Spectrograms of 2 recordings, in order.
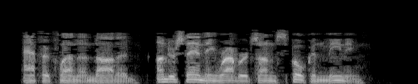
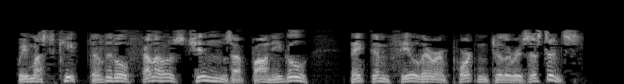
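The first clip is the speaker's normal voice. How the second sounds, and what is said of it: Higher-pitched South Asian accent. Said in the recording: “His voice rose a quarter octave as he mimicked the Terrigan Marine's South Asian accent.”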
